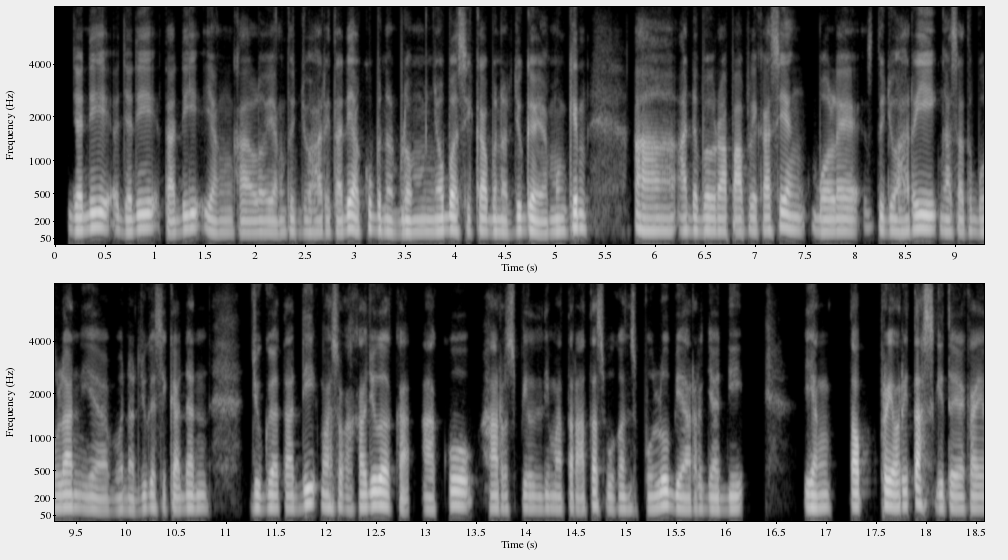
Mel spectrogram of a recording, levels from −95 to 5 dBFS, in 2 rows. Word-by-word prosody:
Jadi 130 +4 +3
eee, - - -5
jadi 115 +3 +1
tadi 125 +8 0
yang 105 -3 -3
kalau 100 0 -2
yang 105 +1 -4
7 105 -2 -6
hari 105 +1 -4
tadi, 105 +6 +3
aku 125 +1 +2
bener 110 -5 -2
belum 105 +1 0
nyoba 115 +1 +3
sih 115 - -5
Kak. 110 0 +1
Bener 105 -3 -1
juga 120 +2 +3
ya, 95 -1 +1
mungkin, 125 +5 +2 0.4
eee, 115 -3 +1
ada 115 +1 -1
beberapa 115 -1 +1
aplikasi 120 +4 +1
yang 120 - -1 0.2
boleh 110 0 0 0.2
7 115 -1 -1
hari, 125 +4 +3
enggak 110 -3 -5
1 105 0 -4
bulan. 115 +2 +2
Iya, 100 -2 -4
bener 100 +1 -7
juga 115 0 -3
sih - - -9
Kak. 110 -3 -1
Dan 115 0 -2 0.5
juga 120 0 0
tadi 115 +6 0
masuk 120 -3 -3
akal 120 +4 0
juga 130 +1 +6
Kak, 95 -4 -4
aku 125 +5 +1
harus 110 -1 -2
pilih 110 -2 -5
5 110 -1 -5
teratas 115 +4 -1
bukan 110 -1 -4
10 110 +5 +1
biar 110 -4 -1
jadi 105 +1 -3 0.6
yang 120 0 +1 0.2
top 125 0 +4
prioritas 130 +2 +5
gitu 115 -1 -1
ya 110 - +2
Kak 110 +1 -1
110 Hz, 185 wpm, -24 LUFS, 105-120 Hz, 0.6 s, juga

